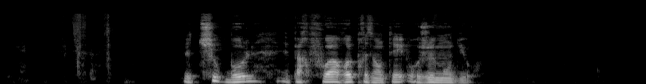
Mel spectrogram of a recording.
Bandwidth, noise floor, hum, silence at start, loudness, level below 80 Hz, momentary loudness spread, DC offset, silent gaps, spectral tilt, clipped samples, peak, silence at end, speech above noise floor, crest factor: 11.5 kHz; -76 dBFS; none; 0.75 s; -26 LUFS; -50 dBFS; 14 LU; under 0.1%; none; -5.5 dB/octave; under 0.1%; -6 dBFS; 1.75 s; 51 dB; 22 dB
